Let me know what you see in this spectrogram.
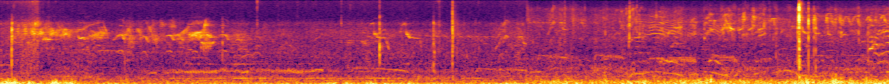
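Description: Faint outdoor ambience: small birds chirping now and then over a low background rumble, with one sharp click about eight seconds in.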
